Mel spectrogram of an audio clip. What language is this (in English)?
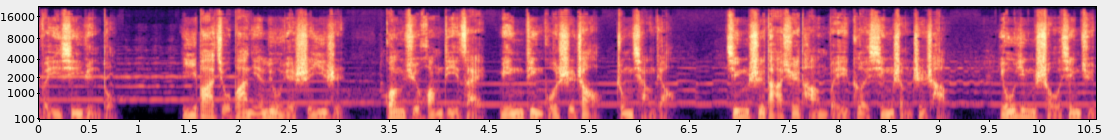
Chinese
